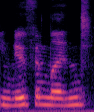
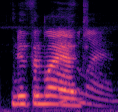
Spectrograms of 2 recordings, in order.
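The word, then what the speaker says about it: Newfoundland: the local people say how do you say it new land you hit the land hard new land new and land you land on the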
